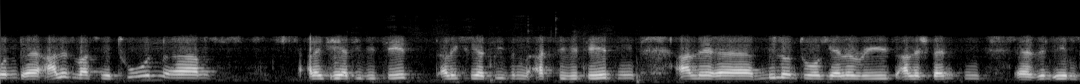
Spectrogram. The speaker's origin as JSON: {"language": "German", "region": "Baden-Württemberg", "country": "Germany", "tie": "born or raised there", "said": "Wir sind in der Nähe von Stuttgart gemeinsam aufgewachsen."}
